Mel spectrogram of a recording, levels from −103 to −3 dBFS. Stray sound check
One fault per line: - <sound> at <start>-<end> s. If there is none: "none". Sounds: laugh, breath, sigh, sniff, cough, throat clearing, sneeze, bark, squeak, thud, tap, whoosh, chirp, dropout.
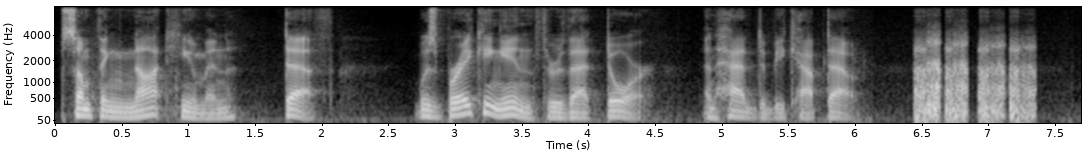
- laugh at 6.4-7.4 s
